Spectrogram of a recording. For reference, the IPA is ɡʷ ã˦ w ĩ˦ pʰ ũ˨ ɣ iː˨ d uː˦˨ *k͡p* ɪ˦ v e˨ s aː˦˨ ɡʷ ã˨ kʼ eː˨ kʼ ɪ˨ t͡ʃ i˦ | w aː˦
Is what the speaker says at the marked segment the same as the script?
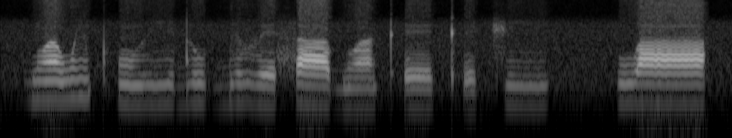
no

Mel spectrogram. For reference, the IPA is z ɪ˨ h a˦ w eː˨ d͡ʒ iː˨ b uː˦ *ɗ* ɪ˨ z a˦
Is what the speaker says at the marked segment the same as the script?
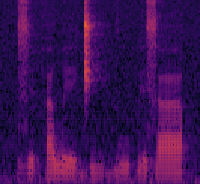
no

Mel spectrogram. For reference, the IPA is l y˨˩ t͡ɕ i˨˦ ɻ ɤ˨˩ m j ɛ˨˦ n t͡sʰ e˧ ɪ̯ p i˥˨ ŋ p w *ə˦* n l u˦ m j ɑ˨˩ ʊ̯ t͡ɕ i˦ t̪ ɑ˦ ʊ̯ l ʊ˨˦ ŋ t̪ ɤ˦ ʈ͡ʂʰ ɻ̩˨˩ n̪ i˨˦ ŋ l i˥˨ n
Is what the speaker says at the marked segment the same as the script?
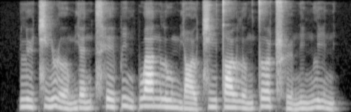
no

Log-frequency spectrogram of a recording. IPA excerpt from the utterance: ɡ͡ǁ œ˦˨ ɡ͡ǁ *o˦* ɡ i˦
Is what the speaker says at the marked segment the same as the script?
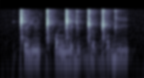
no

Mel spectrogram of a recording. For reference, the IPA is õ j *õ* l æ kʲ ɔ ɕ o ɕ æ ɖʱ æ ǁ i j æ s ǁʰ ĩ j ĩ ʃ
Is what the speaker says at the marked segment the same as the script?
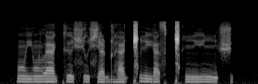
yes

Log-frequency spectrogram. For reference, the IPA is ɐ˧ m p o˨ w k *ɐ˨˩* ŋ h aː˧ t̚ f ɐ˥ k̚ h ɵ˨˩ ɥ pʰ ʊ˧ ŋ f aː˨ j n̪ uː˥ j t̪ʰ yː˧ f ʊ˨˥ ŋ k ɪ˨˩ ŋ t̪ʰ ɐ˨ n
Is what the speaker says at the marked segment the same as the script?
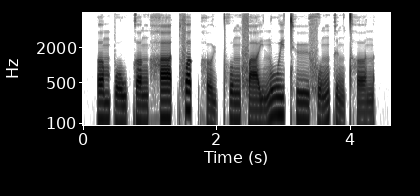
no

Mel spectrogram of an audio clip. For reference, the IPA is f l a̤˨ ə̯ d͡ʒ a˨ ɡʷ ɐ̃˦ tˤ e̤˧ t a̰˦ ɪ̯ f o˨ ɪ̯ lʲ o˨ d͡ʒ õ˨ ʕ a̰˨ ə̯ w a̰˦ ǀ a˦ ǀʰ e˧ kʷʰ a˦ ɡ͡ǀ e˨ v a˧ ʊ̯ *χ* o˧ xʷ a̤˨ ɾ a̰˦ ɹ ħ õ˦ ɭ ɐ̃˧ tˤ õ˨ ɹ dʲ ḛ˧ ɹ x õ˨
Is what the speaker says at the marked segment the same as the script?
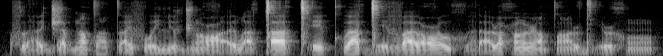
no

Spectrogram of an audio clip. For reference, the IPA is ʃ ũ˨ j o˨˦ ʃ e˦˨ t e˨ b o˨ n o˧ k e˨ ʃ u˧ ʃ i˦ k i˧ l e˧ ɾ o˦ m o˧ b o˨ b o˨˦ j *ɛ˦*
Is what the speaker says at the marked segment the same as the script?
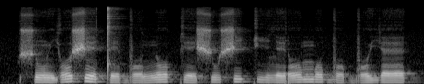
yes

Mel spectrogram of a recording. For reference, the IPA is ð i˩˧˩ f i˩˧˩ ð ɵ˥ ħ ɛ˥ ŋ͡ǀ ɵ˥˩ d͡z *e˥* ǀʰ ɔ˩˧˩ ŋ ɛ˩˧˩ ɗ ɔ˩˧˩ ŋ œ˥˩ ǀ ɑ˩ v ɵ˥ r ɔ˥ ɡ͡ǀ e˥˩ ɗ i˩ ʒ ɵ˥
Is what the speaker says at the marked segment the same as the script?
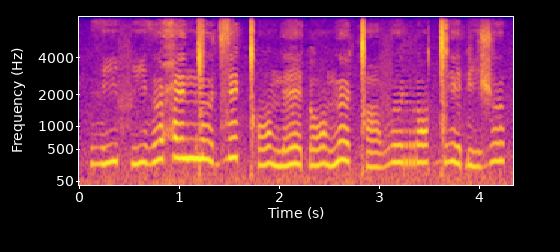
no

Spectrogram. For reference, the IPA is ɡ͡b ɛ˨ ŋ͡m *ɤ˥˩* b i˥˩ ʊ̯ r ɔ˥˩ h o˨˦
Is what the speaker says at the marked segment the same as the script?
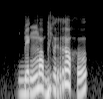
no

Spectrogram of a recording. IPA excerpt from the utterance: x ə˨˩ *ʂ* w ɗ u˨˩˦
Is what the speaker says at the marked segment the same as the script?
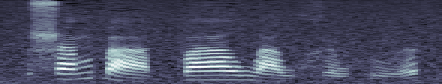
no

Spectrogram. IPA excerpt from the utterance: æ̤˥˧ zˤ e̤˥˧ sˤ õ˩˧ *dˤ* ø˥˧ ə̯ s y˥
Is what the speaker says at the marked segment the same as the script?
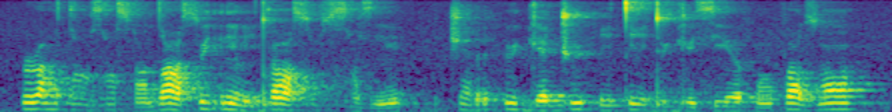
yes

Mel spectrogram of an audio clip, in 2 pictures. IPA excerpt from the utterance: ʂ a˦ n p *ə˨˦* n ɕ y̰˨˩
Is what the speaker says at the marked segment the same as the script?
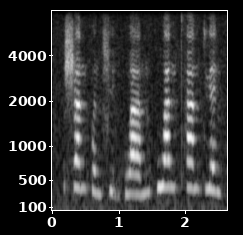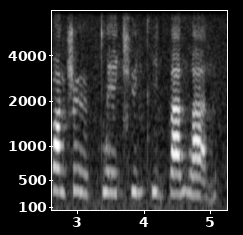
yes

